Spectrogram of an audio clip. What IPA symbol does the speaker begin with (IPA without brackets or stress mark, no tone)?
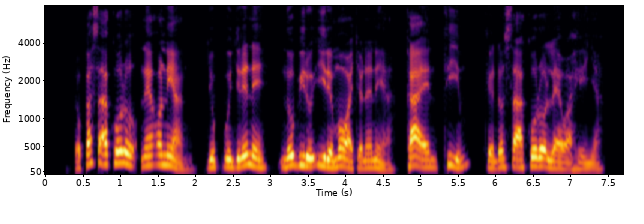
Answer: t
